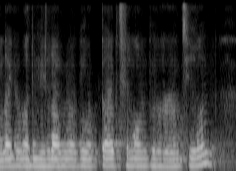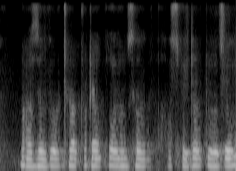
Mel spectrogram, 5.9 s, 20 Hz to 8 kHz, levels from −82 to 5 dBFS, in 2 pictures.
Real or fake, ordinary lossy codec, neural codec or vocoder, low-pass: fake; none; codec, 16 kHz, 1 kbps, FreqCodec, smaller model; 7.2 kHz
